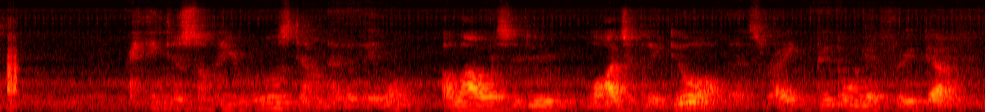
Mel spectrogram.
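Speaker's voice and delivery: half-whispered, barely audible throughout. Retelling what Mark said about the rules: imitating Mark half-whispering. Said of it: "he kinda whispered".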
